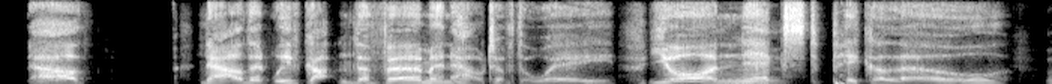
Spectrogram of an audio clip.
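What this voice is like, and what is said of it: Strained monstrous creature voice. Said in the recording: “We get the voice of the creature for the first time. I'm going to ruin my voice doing this impression.”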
